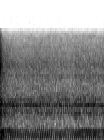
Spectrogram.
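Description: A pause between spoken phrases: only faint steady background hiss with a low hum from the recording.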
